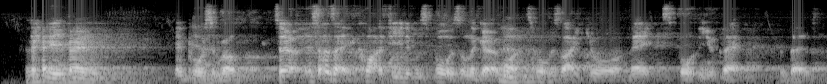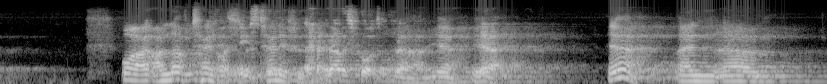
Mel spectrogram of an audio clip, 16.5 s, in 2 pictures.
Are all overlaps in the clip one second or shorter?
No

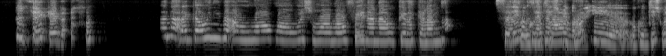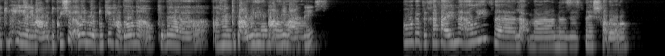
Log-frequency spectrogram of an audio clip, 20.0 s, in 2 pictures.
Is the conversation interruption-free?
No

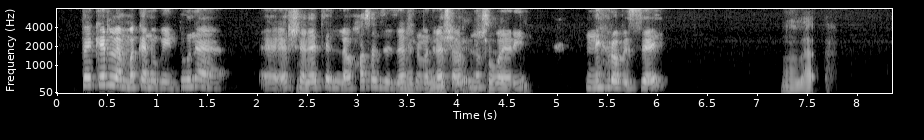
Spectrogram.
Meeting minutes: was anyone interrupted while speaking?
Yes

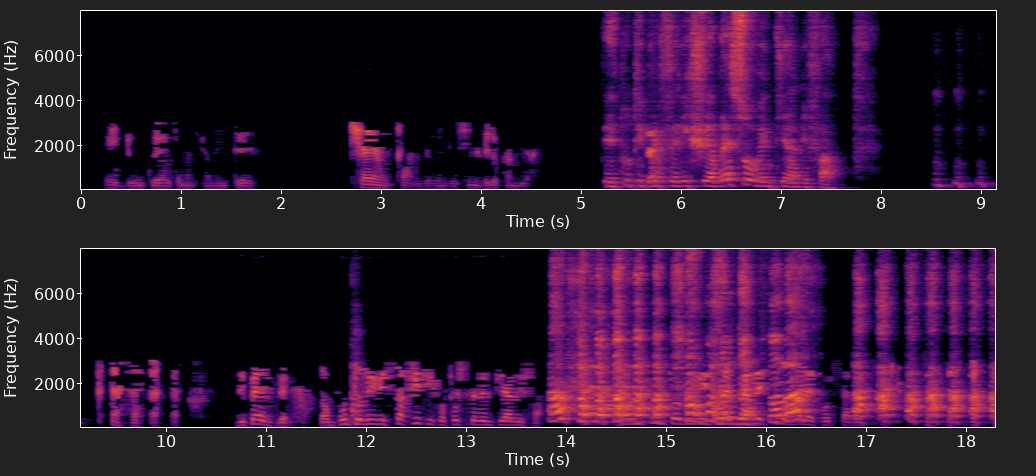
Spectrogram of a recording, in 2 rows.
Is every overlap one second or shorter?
No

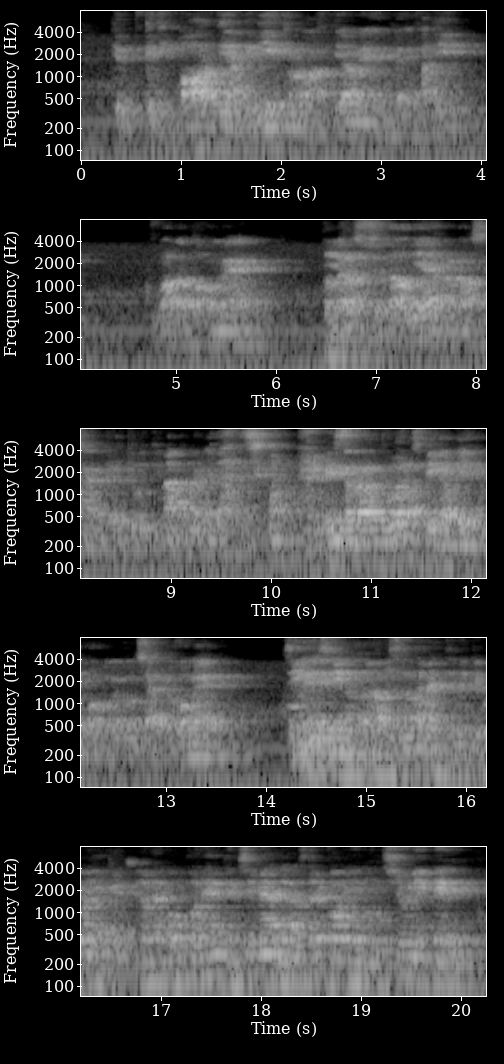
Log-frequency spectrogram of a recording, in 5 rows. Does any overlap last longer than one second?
Yes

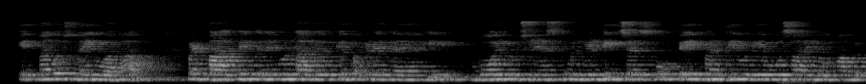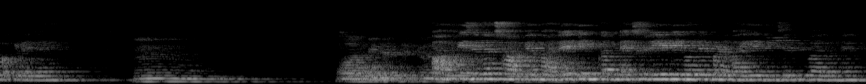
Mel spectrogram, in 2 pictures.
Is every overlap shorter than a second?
No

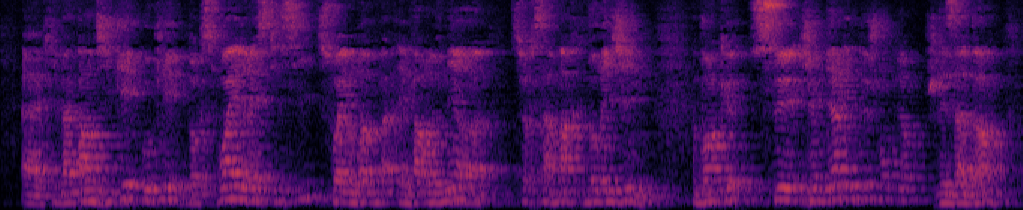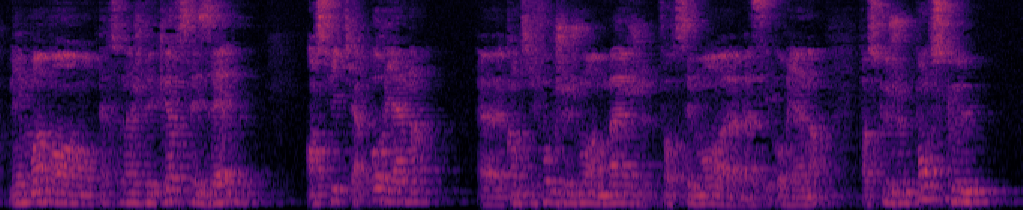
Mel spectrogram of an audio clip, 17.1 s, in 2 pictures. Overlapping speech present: No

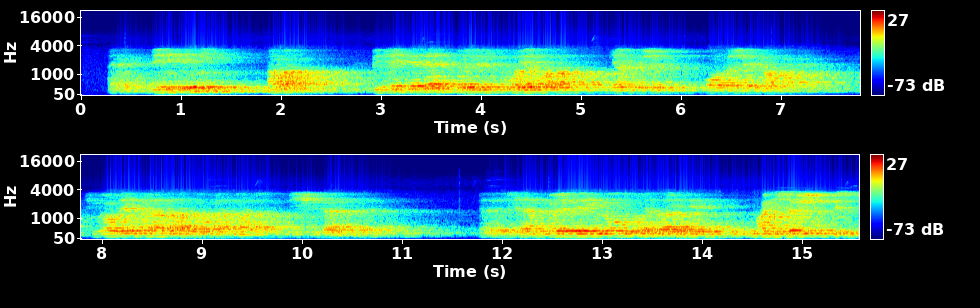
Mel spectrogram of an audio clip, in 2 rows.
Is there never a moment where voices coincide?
Yes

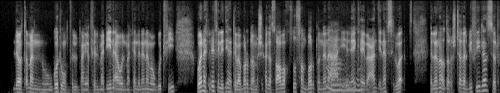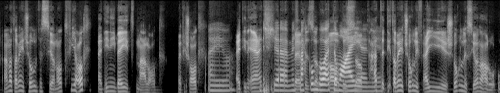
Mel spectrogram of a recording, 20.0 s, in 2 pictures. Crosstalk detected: Yes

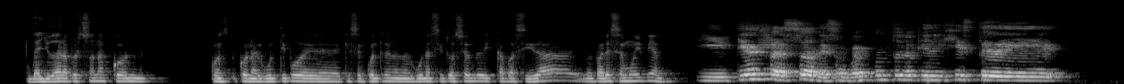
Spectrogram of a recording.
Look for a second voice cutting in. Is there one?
No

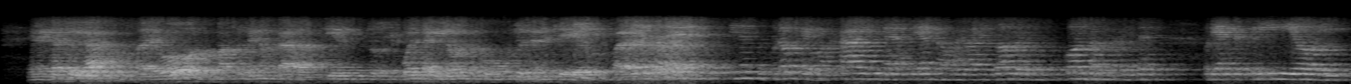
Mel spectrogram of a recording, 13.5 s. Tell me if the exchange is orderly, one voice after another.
No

